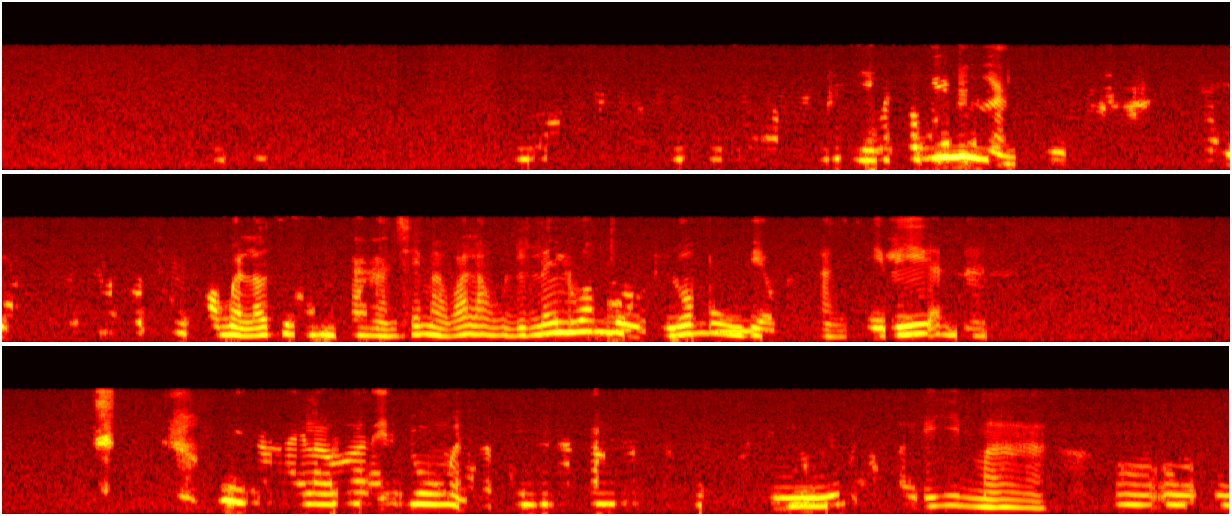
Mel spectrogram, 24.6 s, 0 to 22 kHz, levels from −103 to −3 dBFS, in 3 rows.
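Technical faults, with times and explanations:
3.42–6.43 s, 10.13–10.17 s, 12.21–12.50 s, 17.86–18.62 s, 22.10–22.22 s, other side's voice leaking through: a second voice sits under the talker, about 10 dB below the speech in the longer stretches at 3.42 and 17.86 s, and only a faint scrap about 15 to 25 dB down in the brief bits. Residual loudspeaker echo that the canceller likely failed to subtract would cause this. On a spectrogram it shows as a weaker, overlapping harmonic pattern. In the waveform it appears as low-level energy filling the talker's gaps.
5.11–10.67 s, 11.86–13.69 s, 17.99–22.53 s, speech suppressed in double talk: while the far side is active, the talker's level sinks, falling by about 25 dB in the first two spans and about 30 dB in the third. Around 4 s, 1 s and 4 s of speech are hit in those spans. Both voices overlapping likely made the canceller duck its own talker along with the echo. 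The waveform shows sudden envelope collapses, and the spectrogram shows dark gaps. Within these spans the audio still stops at 8 kHz, which fits a G.722 call path.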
